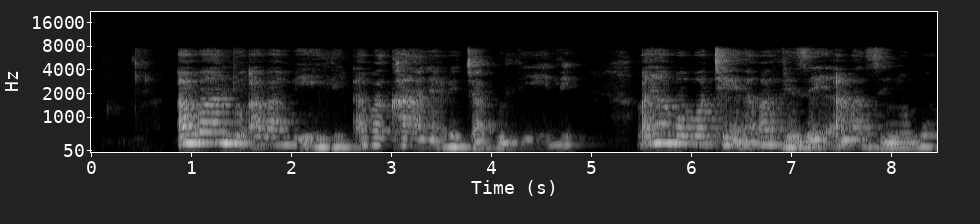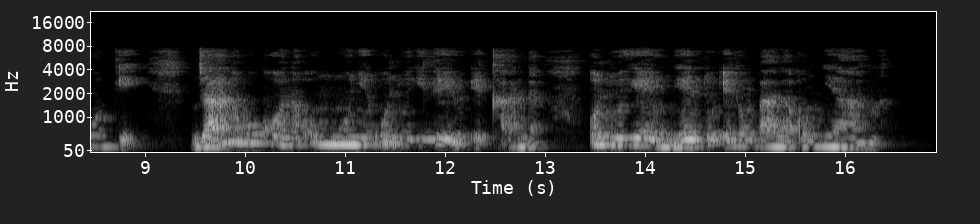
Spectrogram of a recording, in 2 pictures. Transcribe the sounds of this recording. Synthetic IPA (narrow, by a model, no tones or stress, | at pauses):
aβantʼuʔaβaβiliaβakʰaɲaβɛd̥ʒ̥ʱaβuliːlɛ | βa̰jaβɔβɔtʰɛlaβavizɛa̰maziɲɔβɔːŋk̬ʰʼɛ | nd͡ʒʱalɔɣukʰɔna̰ʔomuɲɛʔoluɣilɛjɔʔɛ̰kʰa̰ndʱa | oluɣɛŋɛntʼɔʔɛlom̩βala̰ʔom̩ɲaːma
